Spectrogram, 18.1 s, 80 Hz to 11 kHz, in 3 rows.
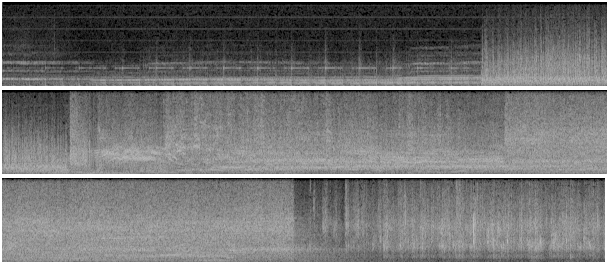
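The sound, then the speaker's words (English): Ominous droning hum and heavy throbbing pulses from the trailer for the 40-year-old science-fiction film Alien, a loud, dense, sustained soundscape that shifts abruptly in stages and eases slightly near the end, with no talk. “But I thought, since Alien is 40 years old, here's the trailer for Alien 40 years old.”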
